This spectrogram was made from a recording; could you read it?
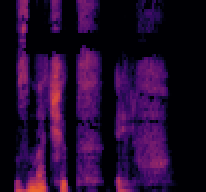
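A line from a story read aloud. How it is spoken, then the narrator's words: Muttering. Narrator (Russian): пробормотала я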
